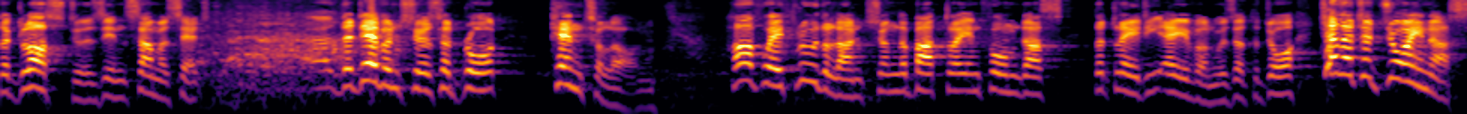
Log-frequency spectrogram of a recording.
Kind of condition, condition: setting, live audience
